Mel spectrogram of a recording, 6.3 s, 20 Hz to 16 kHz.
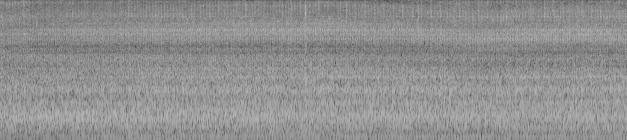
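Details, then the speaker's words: Mercedes CLS 400 M276 engine after camshaft and cam phaser replacement for a rattle, started with a weak battery on charger: steady, smooth idle hum with no top-end rattle or tapping; normal idle. "All right. So, as you can hear, the engine is running and it sounds good."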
